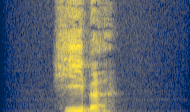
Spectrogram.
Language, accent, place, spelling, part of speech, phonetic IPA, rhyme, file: German, Germany, Berlin, Hiebe, noun, [ˈhiːbə], -iːbə, De-Hiebe.ogg
- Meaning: nominative/accusative/genitive plural of Hieb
